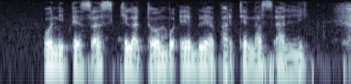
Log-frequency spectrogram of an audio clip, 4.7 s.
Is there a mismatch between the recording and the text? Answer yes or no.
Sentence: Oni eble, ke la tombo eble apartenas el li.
yes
